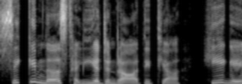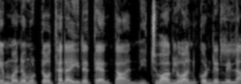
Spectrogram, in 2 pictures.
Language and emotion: Kannada, surprised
